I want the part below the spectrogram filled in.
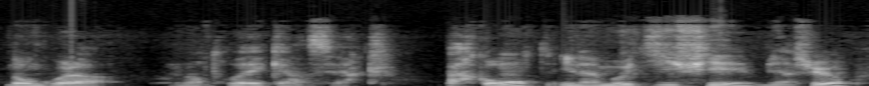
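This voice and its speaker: A man's voice: lowish voice, big pitch swings, normal speed, mellow, husky, dull audio. A man teaching a hesitant, filler-filled screencast coding lesson, talking through code on screen. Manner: hesitant, many fillers and restarts.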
